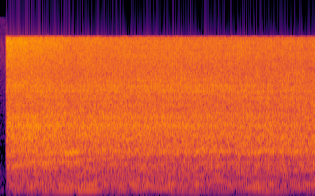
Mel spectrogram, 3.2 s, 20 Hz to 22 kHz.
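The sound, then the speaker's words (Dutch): A Volocopter, an all-electric passenger drone with 18 rotors from the German firm Volocopter, flying at the Drone Week in the RAI in Amsterdam: a loud, steady, breathy whir with a low droning hum underneath that holds constant throughout, with no voices. “Nou, zo klinkt hij dus, de Volocopter.”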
